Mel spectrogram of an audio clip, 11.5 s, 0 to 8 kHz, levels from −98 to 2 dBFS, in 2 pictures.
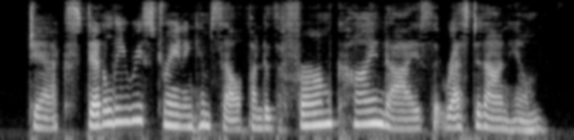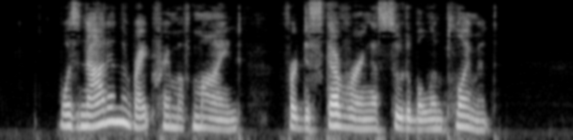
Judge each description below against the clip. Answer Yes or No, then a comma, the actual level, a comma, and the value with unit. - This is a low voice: No, medium, 185 Hz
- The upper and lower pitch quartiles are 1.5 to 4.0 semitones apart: No, average, 4.7 semitones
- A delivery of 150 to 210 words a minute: No, slow, 135 wpm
